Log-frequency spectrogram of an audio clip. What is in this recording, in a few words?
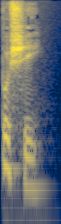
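"bushy", British English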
